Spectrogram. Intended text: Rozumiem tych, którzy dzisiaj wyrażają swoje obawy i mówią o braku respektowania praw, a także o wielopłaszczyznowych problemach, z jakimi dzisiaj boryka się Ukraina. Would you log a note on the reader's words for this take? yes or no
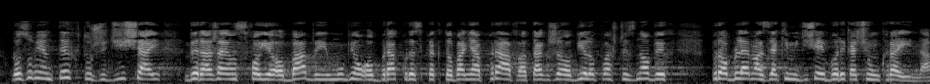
no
